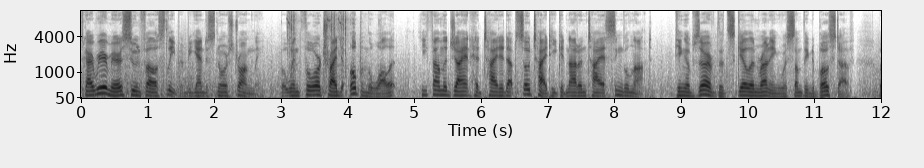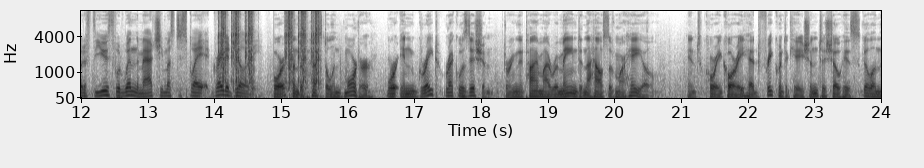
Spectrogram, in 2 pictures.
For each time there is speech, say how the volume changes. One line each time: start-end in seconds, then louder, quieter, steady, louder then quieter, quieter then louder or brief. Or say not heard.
0.0-23.9 steady.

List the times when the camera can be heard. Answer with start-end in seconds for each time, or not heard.
3.0-4.5, 14.1-15.7.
